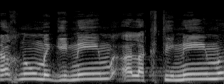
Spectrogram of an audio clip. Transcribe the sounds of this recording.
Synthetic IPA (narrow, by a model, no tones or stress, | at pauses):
aχnumeɡinimalakt̪inim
